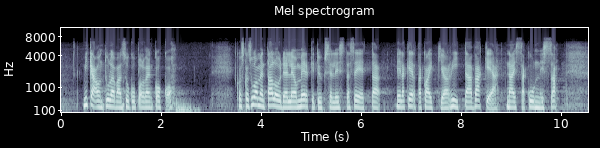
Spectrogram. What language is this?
Finnish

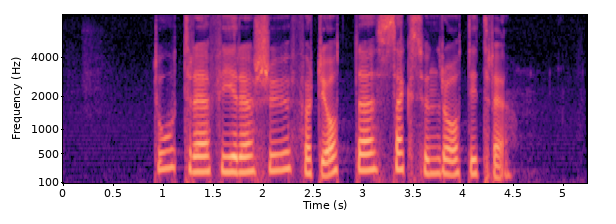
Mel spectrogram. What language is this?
Norwegian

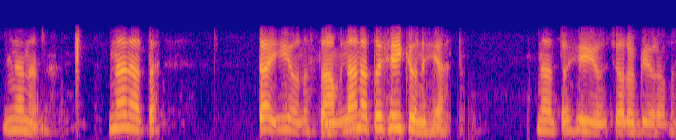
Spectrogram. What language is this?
Kashmiri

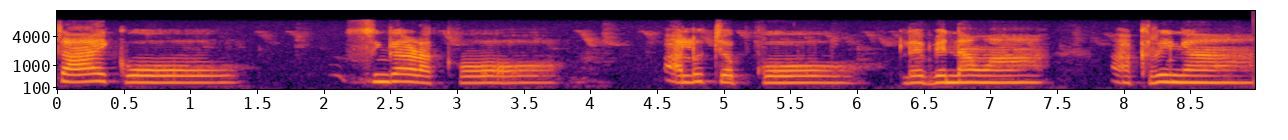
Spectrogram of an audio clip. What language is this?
Santali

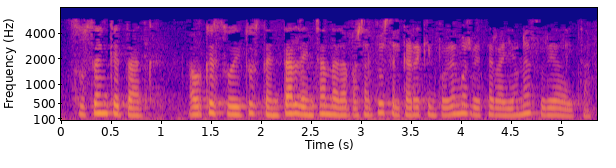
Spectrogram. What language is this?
Basque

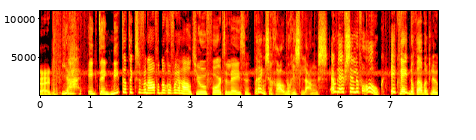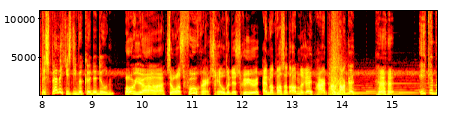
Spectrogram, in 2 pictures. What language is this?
Dutch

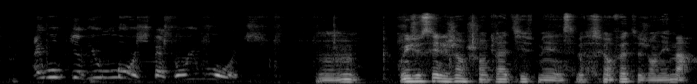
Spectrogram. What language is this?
French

